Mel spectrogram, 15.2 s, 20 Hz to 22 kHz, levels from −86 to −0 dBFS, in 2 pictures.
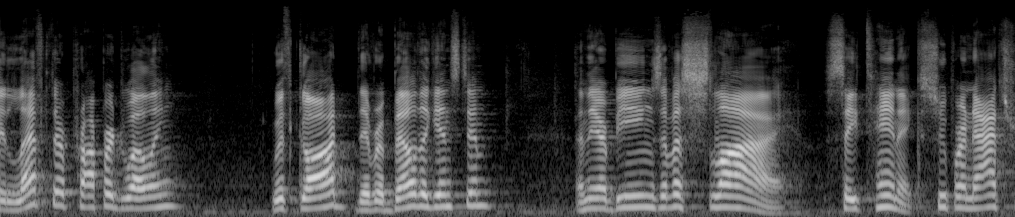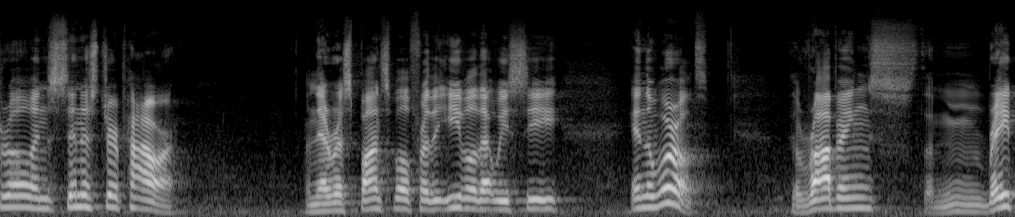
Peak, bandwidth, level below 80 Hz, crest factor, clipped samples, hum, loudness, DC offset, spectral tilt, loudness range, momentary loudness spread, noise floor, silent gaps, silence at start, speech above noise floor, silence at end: -6 dBFS; 16.5 kHz; -64 dBFS; 18 dB; under 0.1%; 60 Hz at -60 dBFS; -23 LUFS; under 0.1%; -3.5 dB/octave; 4 LU; 16 LU; -55 dBFS; none; 0 s; 32 dB; 0 s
